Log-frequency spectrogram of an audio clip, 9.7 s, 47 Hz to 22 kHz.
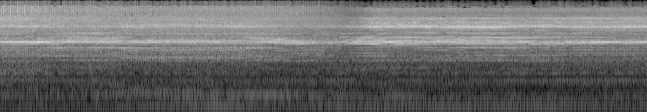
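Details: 2012 Ford Fusion, engine running: steady high-pitched whine and squeal that barely changes; worn poly-V serpentine belt pulleys need replacing, and replacing the belt too is advised.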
